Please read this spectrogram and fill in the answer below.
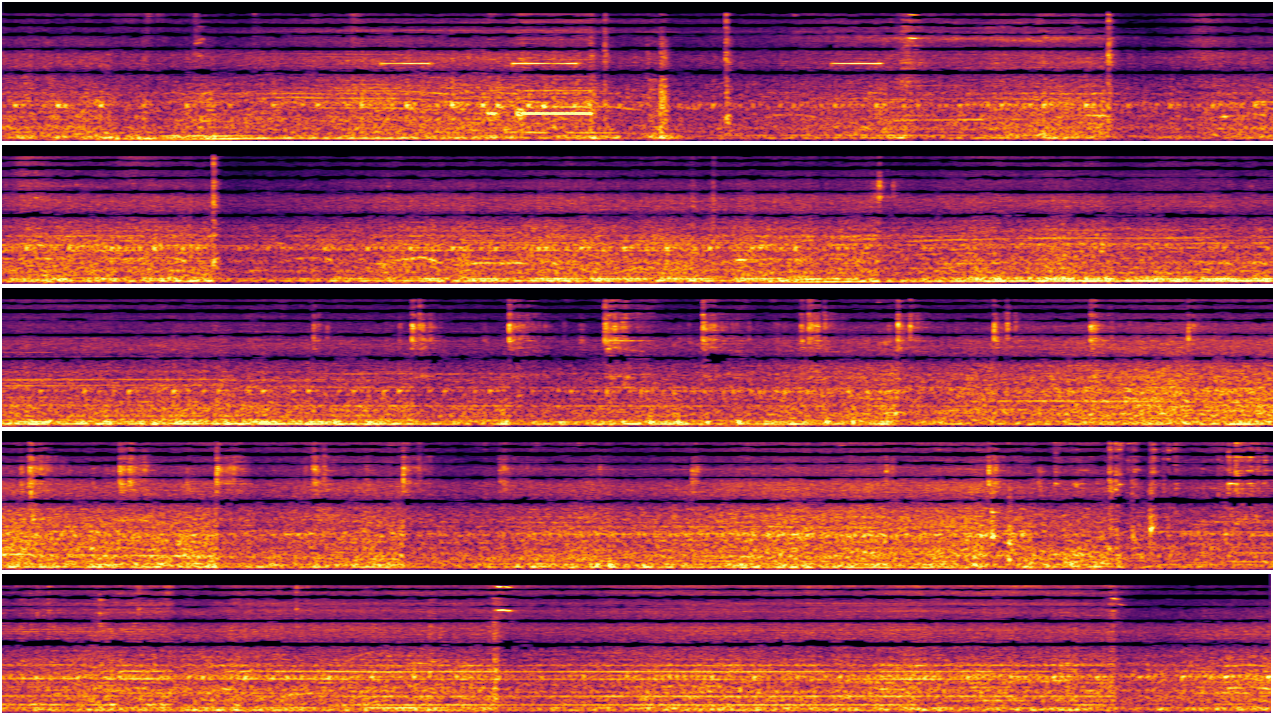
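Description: Tractor engine running, heard from inside the cab, its note shifting up and down several times as the engine speed changes.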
